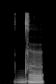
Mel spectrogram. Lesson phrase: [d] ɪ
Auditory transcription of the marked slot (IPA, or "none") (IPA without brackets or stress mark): d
